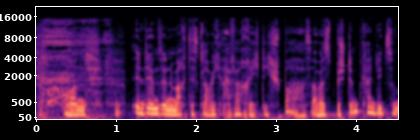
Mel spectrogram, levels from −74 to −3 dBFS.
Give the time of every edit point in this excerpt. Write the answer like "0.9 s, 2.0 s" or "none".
1.1 s

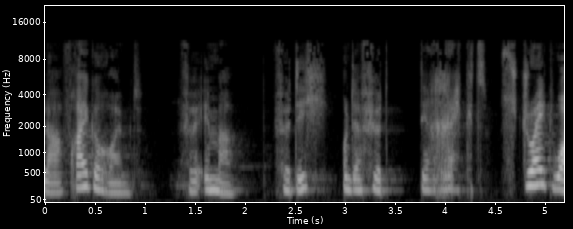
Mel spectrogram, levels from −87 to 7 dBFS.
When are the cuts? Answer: 2.9 s

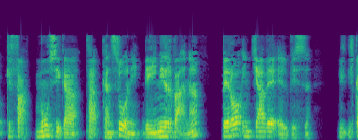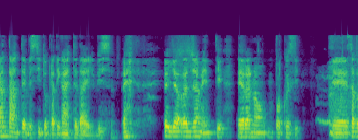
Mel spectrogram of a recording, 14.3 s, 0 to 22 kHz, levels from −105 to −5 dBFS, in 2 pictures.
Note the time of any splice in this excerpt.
1.7 s

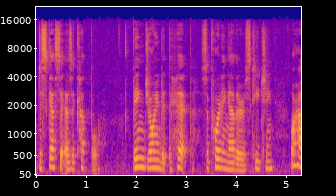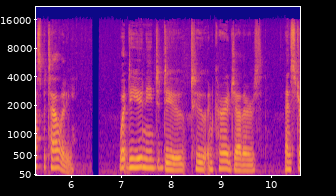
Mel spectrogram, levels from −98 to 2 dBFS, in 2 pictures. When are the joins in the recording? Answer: 4.3 s

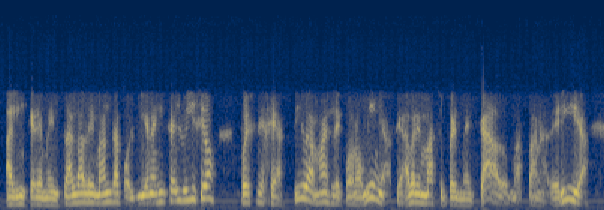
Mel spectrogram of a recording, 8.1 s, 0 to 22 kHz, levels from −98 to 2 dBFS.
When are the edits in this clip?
none

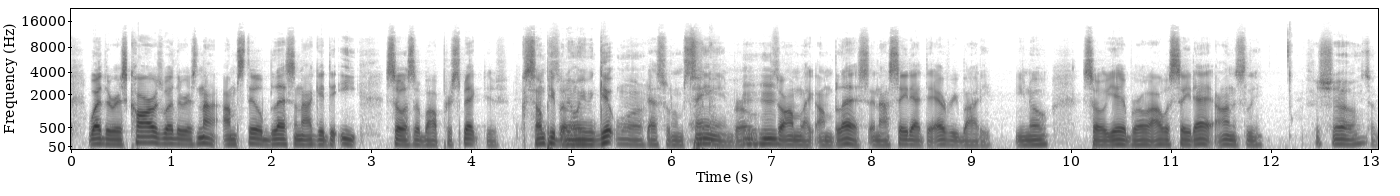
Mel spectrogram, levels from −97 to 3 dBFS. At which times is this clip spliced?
none

